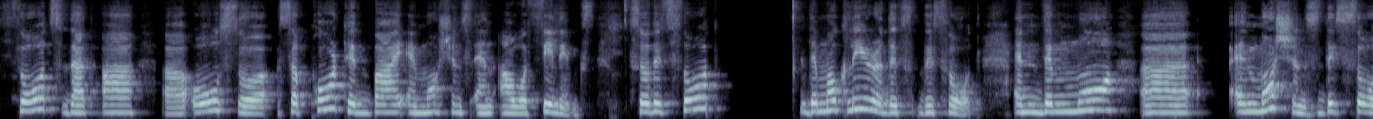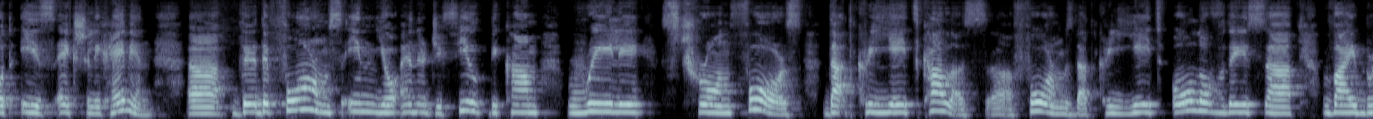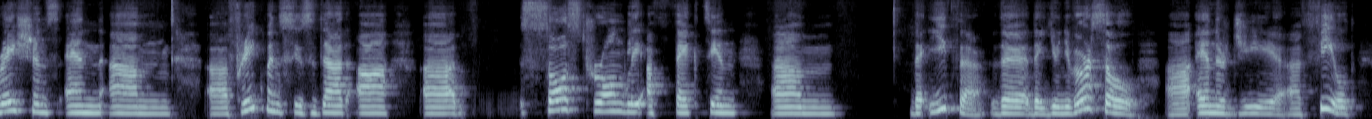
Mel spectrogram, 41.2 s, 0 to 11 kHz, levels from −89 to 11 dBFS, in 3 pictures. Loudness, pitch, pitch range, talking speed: -19 LUFS, 205 Hz, 185-230 Hz, 110 wpm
